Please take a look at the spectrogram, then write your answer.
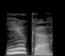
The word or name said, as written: Yuka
